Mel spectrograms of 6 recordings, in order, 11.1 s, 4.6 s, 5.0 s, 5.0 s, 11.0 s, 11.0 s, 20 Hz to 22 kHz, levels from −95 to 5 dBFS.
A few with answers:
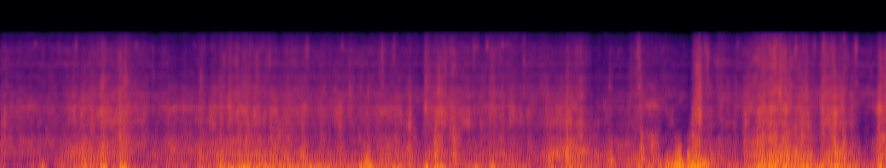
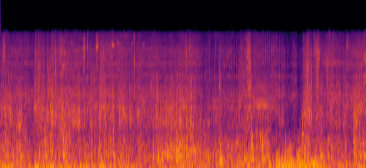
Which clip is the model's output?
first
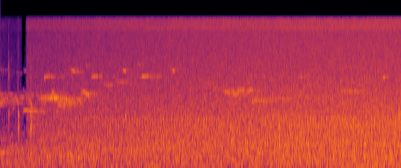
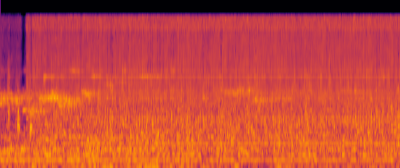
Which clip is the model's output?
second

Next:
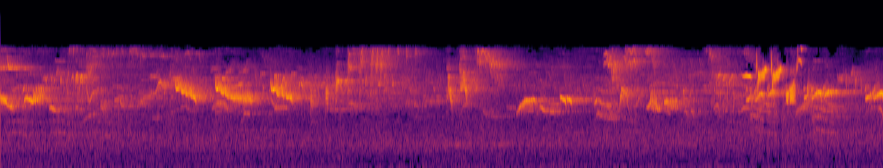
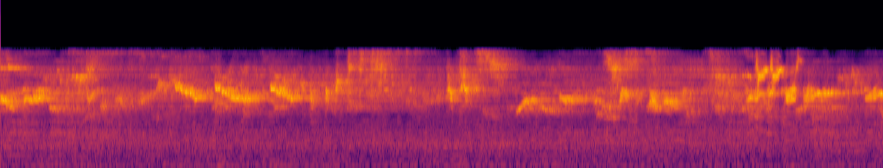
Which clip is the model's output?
second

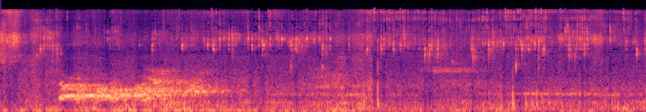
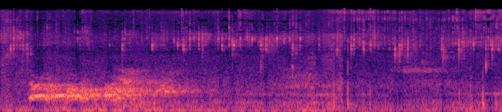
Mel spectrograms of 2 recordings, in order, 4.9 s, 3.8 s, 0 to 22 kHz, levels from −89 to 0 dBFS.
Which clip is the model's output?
second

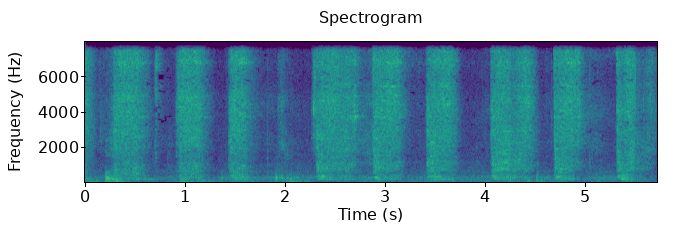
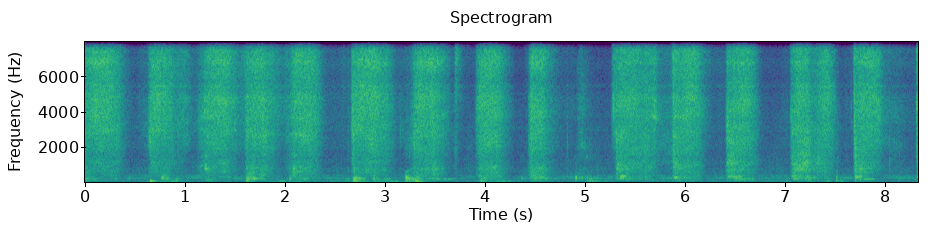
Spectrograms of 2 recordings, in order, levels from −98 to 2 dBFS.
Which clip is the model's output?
second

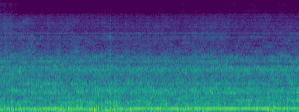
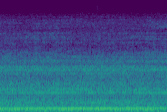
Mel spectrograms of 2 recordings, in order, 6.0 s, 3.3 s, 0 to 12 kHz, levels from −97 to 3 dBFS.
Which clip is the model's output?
first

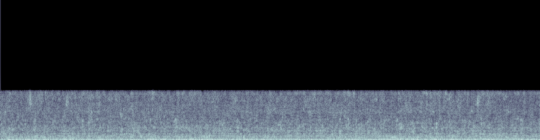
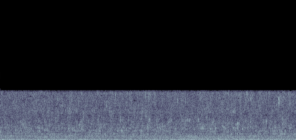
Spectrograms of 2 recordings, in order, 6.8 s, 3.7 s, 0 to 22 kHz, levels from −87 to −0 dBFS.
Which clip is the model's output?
first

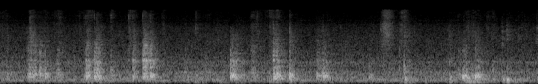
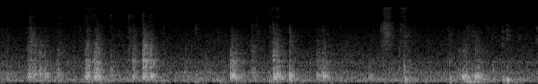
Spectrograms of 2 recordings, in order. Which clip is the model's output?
second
